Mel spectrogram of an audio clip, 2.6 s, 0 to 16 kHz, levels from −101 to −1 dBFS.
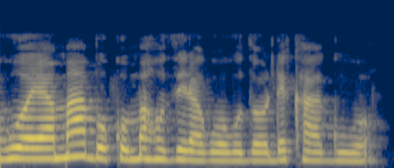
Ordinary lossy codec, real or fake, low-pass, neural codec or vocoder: none; real; 7.2 kHz; none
